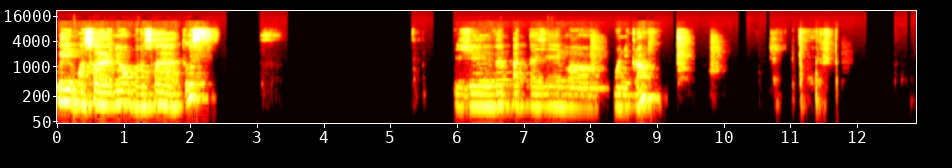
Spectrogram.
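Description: A middle-aged man speaks calmly and close to the microphone, in bursts with pauses.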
